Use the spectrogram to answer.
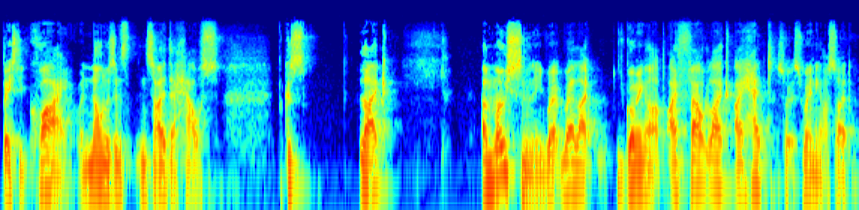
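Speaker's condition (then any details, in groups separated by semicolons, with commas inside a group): Stutter; childhood onset, also coordination difficulties; stuttered and could not pronounce words as child, speech slow to develop, biggest childhood challenge, teased; repeated sounds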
